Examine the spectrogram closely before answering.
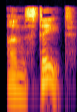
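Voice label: "unstate", British English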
